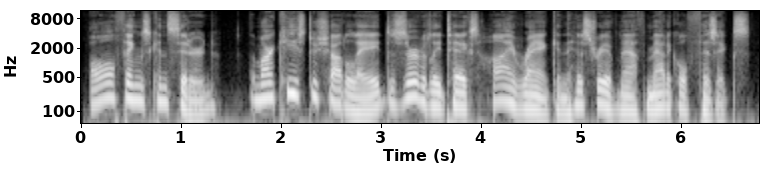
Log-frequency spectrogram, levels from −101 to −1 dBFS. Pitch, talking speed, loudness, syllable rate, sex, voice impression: 130 Hz, 150 wpm, -17 LUFS, 5.6 syllables/s, male, masculine, adult-like, slightly fluent, cool, intellectual, slightly refreshing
